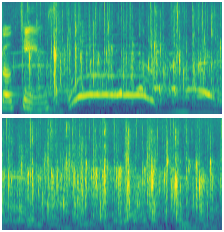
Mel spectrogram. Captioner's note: crowd cheering and applauding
